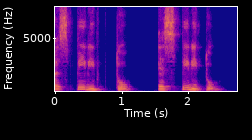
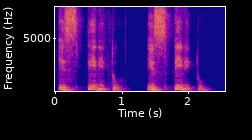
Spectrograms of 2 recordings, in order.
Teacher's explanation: en portugués de Brasil, la ES al principio se puede pronunciar como ES y se puede pronunciar como IS, más comúnmente como IS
